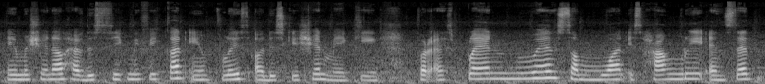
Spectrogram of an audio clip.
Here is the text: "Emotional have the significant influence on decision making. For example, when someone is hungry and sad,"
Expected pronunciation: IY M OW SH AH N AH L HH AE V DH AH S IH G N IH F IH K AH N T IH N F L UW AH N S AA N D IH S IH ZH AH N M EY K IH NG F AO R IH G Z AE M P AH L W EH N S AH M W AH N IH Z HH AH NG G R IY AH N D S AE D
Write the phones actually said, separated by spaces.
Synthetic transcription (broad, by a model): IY M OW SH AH N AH L HH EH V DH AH S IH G N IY F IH K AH N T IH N F L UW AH N S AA D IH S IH SH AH N M EY K IH NG F AO R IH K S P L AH N W EH N S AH M W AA N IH S HH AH NG G R IY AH N S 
